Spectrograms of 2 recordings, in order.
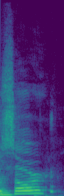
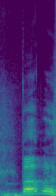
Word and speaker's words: Bulbasaur: It's not Bulbasaur. I didn't know. It's Bulbasaur. Bulbasaur.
